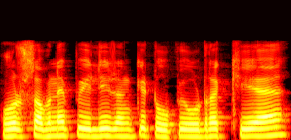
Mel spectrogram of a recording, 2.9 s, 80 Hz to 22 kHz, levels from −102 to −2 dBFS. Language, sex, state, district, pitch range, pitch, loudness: Hindi, male, Uttar Pradesh, Shamli, 160-170 Hz, 165 Hz, -17 LUFS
